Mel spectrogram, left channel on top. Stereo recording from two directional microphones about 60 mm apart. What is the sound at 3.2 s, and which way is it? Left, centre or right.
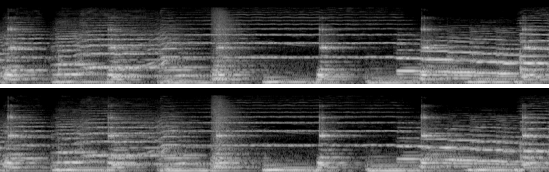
Music, right.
